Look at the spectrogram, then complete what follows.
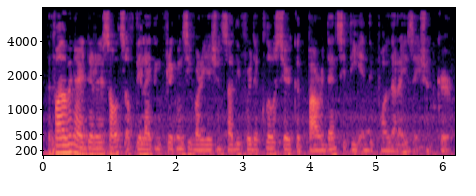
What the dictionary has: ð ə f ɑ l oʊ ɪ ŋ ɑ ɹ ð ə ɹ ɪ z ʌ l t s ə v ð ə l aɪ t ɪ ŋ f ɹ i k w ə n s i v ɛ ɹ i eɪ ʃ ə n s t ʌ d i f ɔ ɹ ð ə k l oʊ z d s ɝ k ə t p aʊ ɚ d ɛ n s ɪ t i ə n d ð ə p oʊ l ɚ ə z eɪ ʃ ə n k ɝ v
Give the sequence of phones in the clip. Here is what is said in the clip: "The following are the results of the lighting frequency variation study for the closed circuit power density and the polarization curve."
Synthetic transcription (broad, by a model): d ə f ɑ l oʊ ɪ ŋ ɑ ɹ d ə ɹ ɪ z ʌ l t s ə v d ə l aɪ t ɪ ŋ f ɹ i k w ə n s i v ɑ ɹ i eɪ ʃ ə n s t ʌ d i f ɔ ɹ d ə k l oʊ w s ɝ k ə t p aʊ ɚ d ɛ n s ɪ t i ə n d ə p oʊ l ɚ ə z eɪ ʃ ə n k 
